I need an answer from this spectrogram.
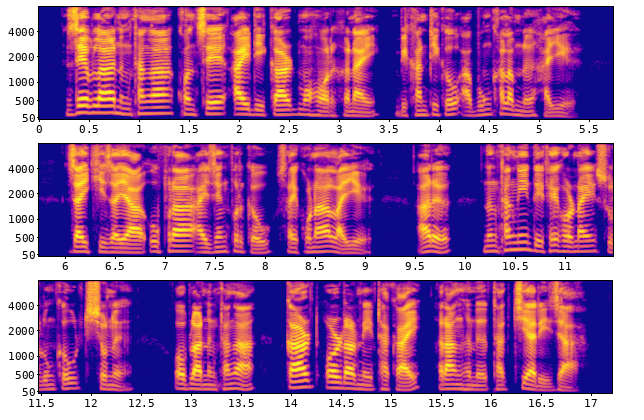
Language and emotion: Bodo, neutral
